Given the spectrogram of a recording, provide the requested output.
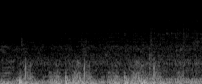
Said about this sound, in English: It's my mic's wobbling about.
